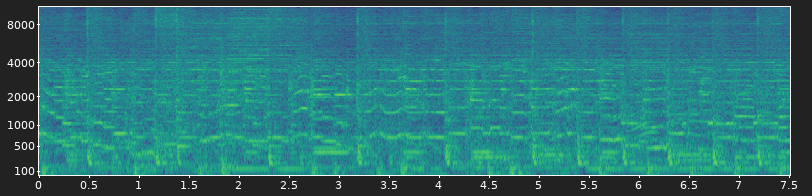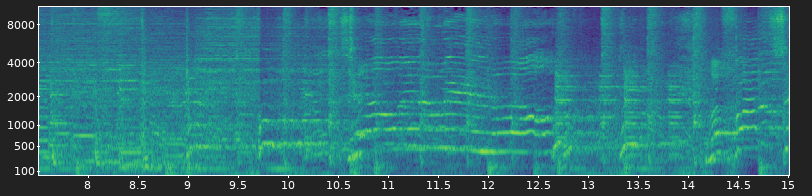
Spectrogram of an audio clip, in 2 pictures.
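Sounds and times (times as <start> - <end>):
drum kit: 0.0 - 15.0
electric guitar: 0.0 - 15.0.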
